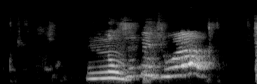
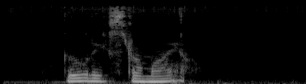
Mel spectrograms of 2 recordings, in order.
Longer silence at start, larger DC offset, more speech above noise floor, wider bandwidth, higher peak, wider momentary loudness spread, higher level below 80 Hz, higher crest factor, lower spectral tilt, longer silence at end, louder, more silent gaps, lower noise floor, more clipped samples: first, 0.85 s vs 0.65 s; neither; first, 35 dB vs 31 dB; second, 9.6 kHz vs 16.5 kHz; first, -2 dBFS vs -16 dBFS; about the same, 12 LU vs 12 LU; second, -74 dBFS vs -58 dBFS; about the same, 20 dB vs 18 dB; second, -2.5 dB/octave vs -5.5 dB/octave; second, 0 s vs 1.15 s; first, -19 LUFS vs -31 LUFS; neither; second, -53 dBFS vs -61 dBFS; neither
